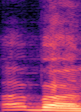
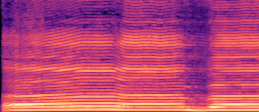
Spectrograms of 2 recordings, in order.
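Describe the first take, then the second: First: The first vowel is short. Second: The first vowel is drawn out long. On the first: The speaker calls it wrong. "अबा नहीं करना" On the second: The speaker calls it right. "आ और फिर बा"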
